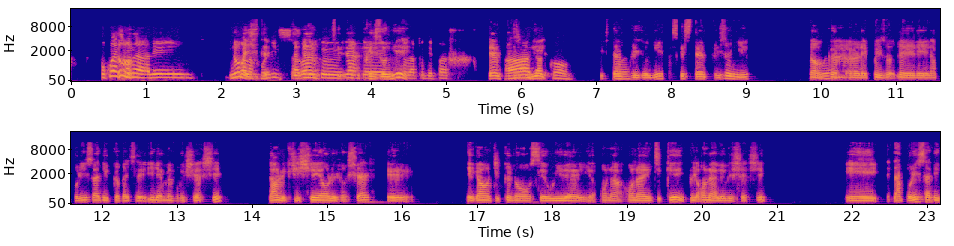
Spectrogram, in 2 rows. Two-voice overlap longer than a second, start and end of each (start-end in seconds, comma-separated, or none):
2.1-4.5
